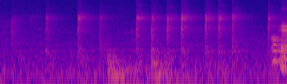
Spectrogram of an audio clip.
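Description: Chalk tapping and scraping on a chalkboard as numbers are written: about a dozen short, irregular taps, coming closer together in the second half.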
